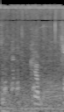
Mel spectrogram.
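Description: Chickens cluck briefly, a few short throaty clucks overlapping over a low background rumble, with no voices.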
